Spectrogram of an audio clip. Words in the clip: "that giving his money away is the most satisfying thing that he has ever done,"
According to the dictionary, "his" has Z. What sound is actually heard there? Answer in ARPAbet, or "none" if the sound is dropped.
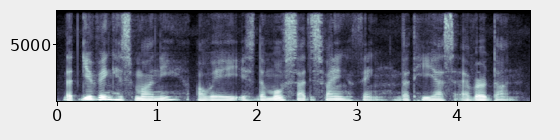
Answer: S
